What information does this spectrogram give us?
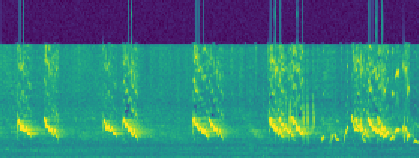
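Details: Lombok yellow white-eye song played as a lure to set caged birds singing: paired high descending chirps in short bursts about once a second, ending in a denser twittering run.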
